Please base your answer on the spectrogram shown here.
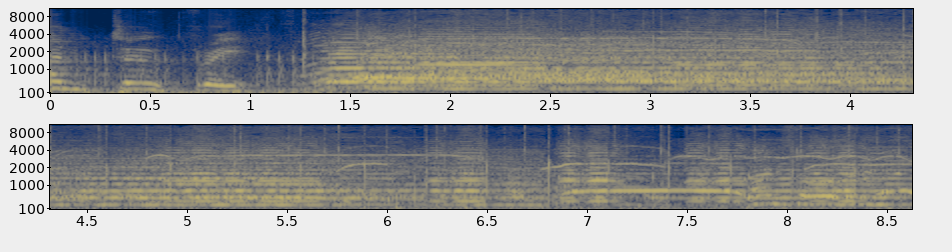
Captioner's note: shouts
